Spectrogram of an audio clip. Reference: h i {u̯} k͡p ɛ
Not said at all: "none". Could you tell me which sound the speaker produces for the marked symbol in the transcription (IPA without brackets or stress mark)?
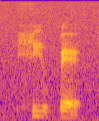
u̯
